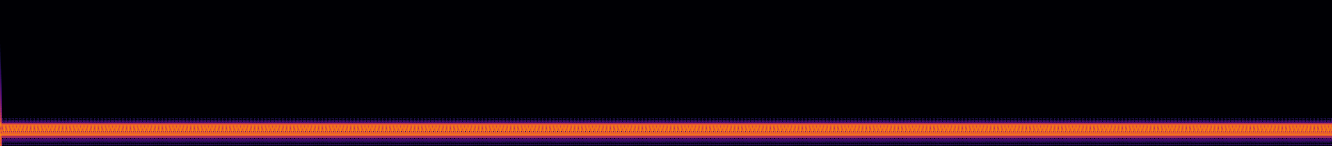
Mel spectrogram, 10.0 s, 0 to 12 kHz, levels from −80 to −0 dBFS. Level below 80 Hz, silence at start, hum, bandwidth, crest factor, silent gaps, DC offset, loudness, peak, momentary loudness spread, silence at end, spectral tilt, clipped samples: under -90 dBFS; 0 s; none; 0.4 kHz; 8 dB; none; under 0.1%; -25 LUFS; -16 dBFS; 0 LU; 0 s; -17 dB/octave; under 0.1%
